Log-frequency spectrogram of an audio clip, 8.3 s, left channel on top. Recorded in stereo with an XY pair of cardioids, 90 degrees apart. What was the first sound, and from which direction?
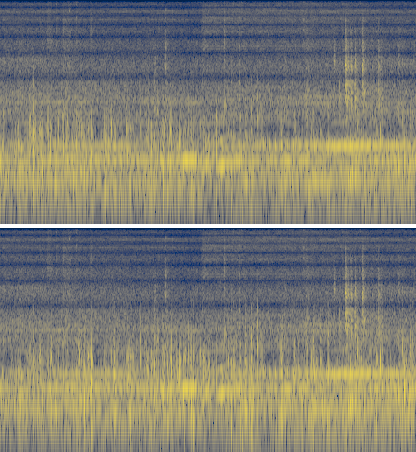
A machine running, 5° left.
